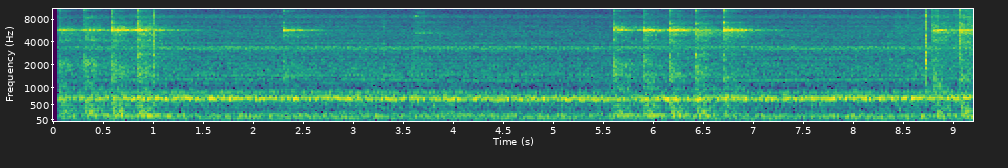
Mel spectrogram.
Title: ENGINE RPM NOT STABLE DUE TO CYLINDER NUMBER 4 MISFIRE NO CHECK ENGINE AND TROUBLE CODE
